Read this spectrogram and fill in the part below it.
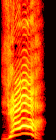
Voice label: "yaa", girl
